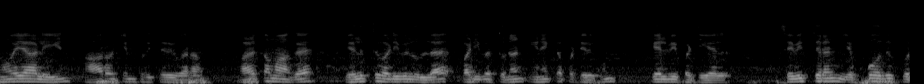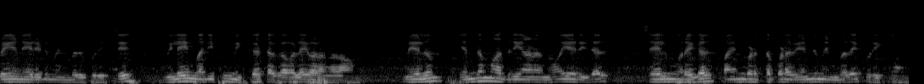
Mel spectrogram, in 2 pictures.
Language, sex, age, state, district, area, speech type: Tamil, male, 45-60, Tamil Nadu, Ariyalur, rural, read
